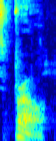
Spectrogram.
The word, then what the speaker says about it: Sprewell: place called squirrel Bluff spelled Sprewell I don't know how they get the word sprawl out of it but it's sprawl but it's a it's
